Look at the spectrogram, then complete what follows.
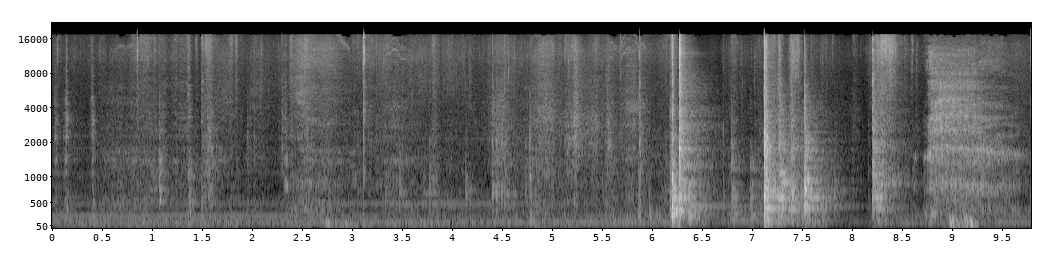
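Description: Car fender being pried and pulled loose from the body: a few faint clicks, then several sharp metal knocks and scraping from about six seconds in, as the panel breaks free of the undercoating seal.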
